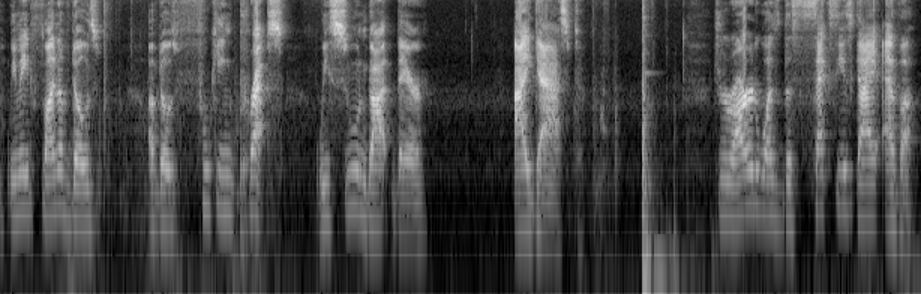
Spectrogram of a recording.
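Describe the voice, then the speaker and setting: Male streamer doing mock-dramatic readings: slightly high, sharp-edged voice, emphatic delivery, offhand asides. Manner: theatrical, mocking delivery that breaks into laughter. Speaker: livestream host.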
